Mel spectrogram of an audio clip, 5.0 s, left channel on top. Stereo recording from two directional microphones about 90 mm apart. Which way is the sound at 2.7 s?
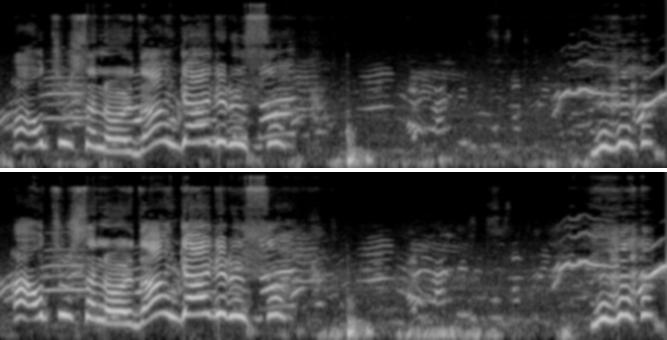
40° right (ahead or behind).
